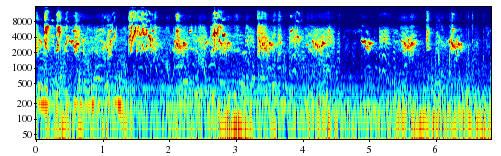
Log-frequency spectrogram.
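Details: Breeding-colony finches in an aviary chatter with dense high twitters and short squeaky notes, the flock calling almost continuously in uneven pulses.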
